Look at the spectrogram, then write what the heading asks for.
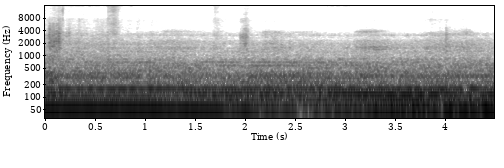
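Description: A 2016 Jeep Wrangler is put in gear and rolls slowly forward up a driveway, its engine giving a steady low rumble with a few faint clicks and knocks at the start.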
